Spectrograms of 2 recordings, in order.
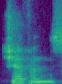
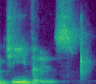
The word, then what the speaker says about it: Jevons: that's me also yes my surname is pronounced Jevons a lot of people call me jeevan's Jevons from heavens okay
